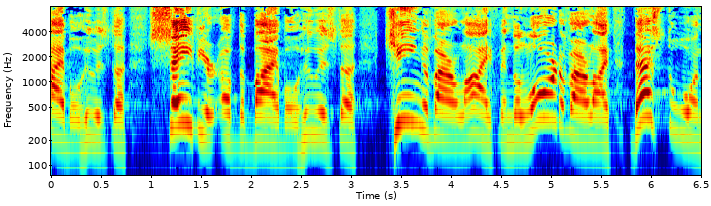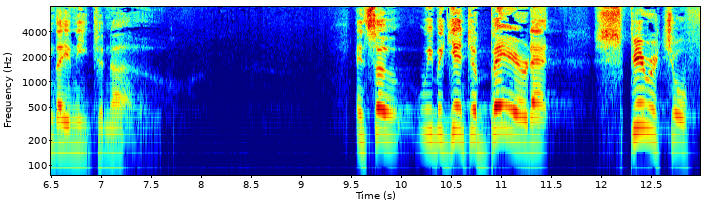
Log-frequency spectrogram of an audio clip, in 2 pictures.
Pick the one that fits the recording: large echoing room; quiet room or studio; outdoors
large echoing room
